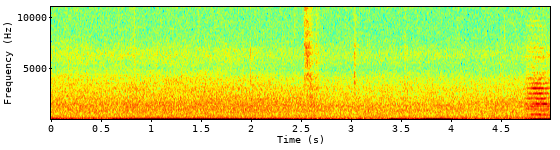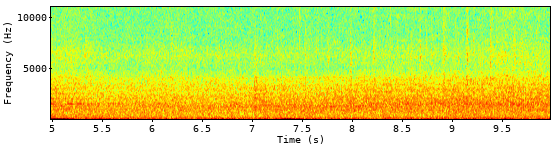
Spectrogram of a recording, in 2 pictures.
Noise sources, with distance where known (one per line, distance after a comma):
car horn, near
